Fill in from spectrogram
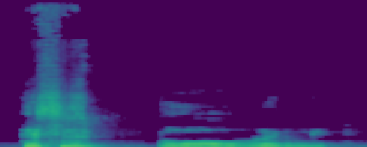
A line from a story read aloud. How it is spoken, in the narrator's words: Dudley moaned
